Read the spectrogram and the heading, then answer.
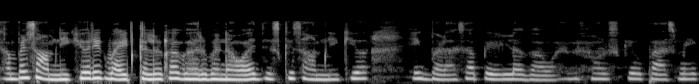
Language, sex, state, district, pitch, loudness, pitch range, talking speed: Hindi, female, Bihar, Jamui, 245 Hz, -14 LUFS, 230-265 Hz, 255 wpm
